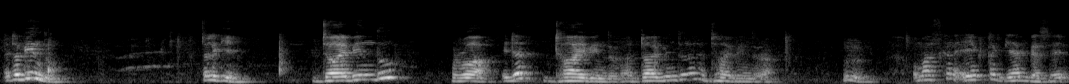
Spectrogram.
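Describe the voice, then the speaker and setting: A man teaches pronunciation. His voice is high and mellow, and he drills each sound through repeated questions he answers himself. The recording is dull and lo-fi, in a room with lots of echo. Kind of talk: pronunciation lesson.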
